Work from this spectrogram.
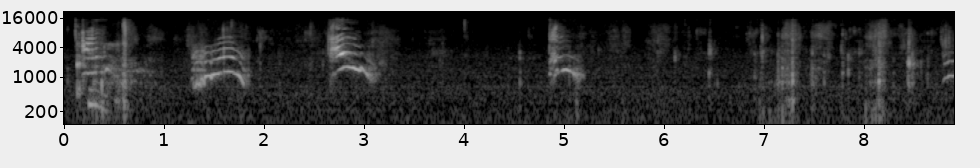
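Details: Rescued pregnant cat Harlequin giving birth to six kittens, indoors: four loud, high, arching mews, each rising then falling, spaced a second or two apart, followed by soft clicks and rustling.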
